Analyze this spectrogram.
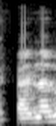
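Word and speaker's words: colonel: लें कोई बात नहीं तो कोलोनल याद रख लेना से कर्नल को कोलोनल नेक्स्ट है कमेटी तो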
